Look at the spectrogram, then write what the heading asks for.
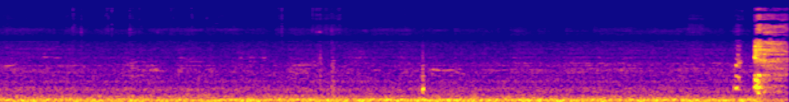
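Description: Freight train of tank cars rolling past, a steady low rumble of wheels on rail heard from inside a car's cabin. A short loud sound breaks in near the end.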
